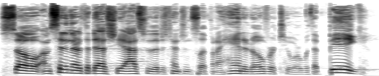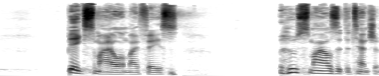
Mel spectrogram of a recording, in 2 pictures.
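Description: In a very clean recording with a silent background, a man with a medium pitch talks very fast, with long, frequent pauses and big swings in loudness. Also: ordinary pitch variation. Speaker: youth pastor. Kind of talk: sermon. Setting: church with audience.

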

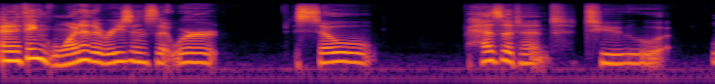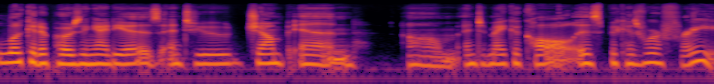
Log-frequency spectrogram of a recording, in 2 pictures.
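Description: In a very clean recording with a silent background, a voice with an American accent and a dark, mellow tone speaks at a fairly slow pace with fairly even intonation. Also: woman, medium pitch for a woman. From US South, Memphis, Tennessee. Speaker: church resource coordinator. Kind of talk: casual chat.

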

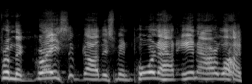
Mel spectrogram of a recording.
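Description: A raised, projected voice with a bright, sharp tone and an American accent goes at a very fast pace with ordinary pitch variation. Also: man. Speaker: pastor. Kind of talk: sermon. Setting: church. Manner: halting, with frequent fillers.

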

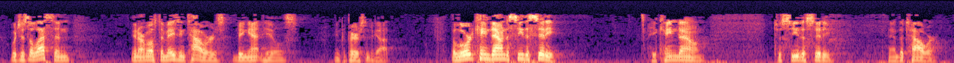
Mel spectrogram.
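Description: Somewhat breathy, a man at a medium pitch talks with lively intonation and long, frequent pauses. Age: 40s. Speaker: pastor. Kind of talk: sermon. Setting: church. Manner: animated.

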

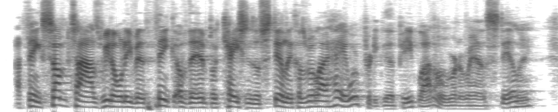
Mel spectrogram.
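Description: Over noticeable background noise, a man at a medium pitch talks at a very fast pace with hardly any pauses. His pitch swings very widely. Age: 40s. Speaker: pastor. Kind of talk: sermon. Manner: animated.

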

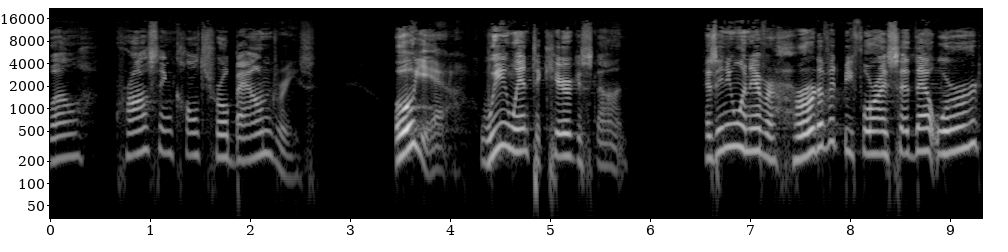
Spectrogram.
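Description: With an American accent, a woman speaks in a high pitch with lively intonation. She leaves long, frequent pauses. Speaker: missionary sharing testimony. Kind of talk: sermon testimony. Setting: church.

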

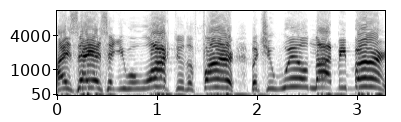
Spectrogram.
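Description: A man's raised, projected voice, bright and sharp in tone, at an extremely high pitch. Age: 50s. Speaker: pastor. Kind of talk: sermon.

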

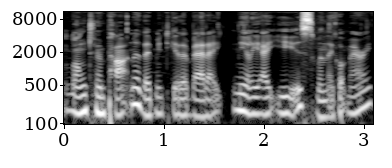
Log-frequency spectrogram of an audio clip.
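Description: This woman has a very deep, low pitch and a dark, mellow tone. She speaks with an Australian accent. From Sydney northern beaches. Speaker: HR director. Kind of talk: interview. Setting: church.

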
